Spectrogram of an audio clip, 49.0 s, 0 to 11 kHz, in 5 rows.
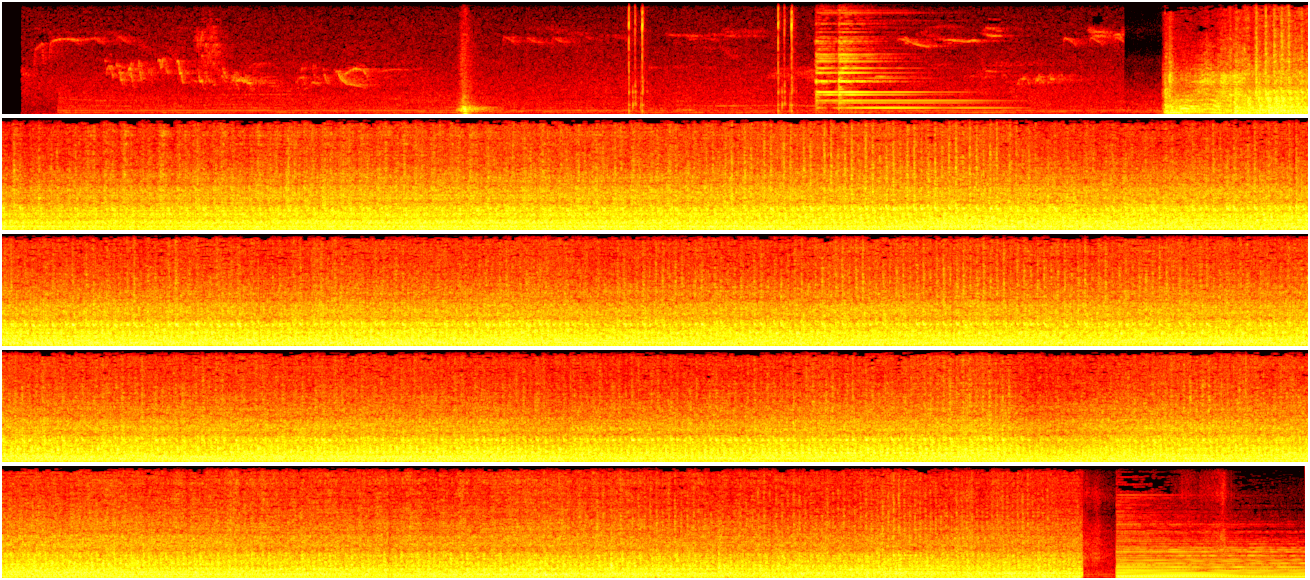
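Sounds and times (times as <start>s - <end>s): tractor engine running: 0.7s - 3.0s, 3.8s - 48.9s
short ringing tone: 5.3s - 7.8s.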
